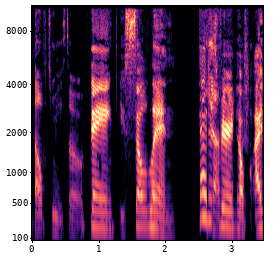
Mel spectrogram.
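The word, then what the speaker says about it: Solène: SOL Solen so look there's actually a part in the book where he PR says how to pronounce her name and he's like oh so you mean so lend me some money like that's right like yeah so L okay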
